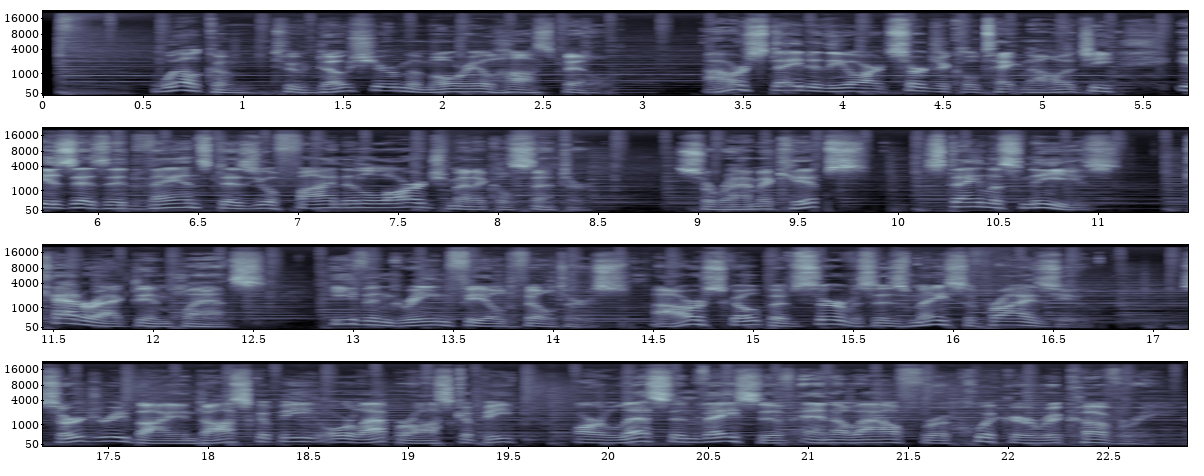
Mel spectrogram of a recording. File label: Hospital Surgery Commercial; Dosher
